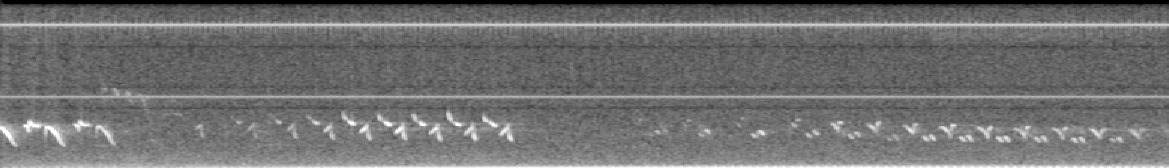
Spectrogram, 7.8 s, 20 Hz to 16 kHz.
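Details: A woodlark on its territory by a cork oak over a fallow field in southern Alentejo, Portugal, about 20 m away, sings at 9 a.m. on 12 June 2010: runs of soft, fluty, downward-sliding notes in rising and falling phrases over a low drone.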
